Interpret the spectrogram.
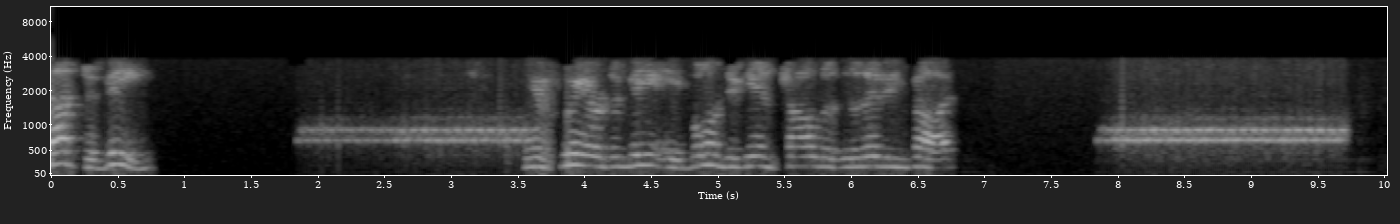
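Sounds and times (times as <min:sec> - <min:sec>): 
speech: 0:00.0 - 0:00.8, 0:03.6 - 0:06.8
telephone ringing with one steady electronic tone: 0:01.9 - 0:03.7, 0:07.9 - 0:09.8.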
